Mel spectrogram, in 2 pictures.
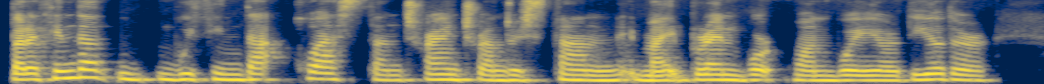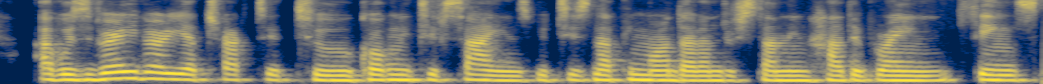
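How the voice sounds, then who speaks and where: Spanish-accented woman, mellow low voice. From Spain. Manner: reflective, frequent restarts and "you know". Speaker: guest. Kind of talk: conversational interview.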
